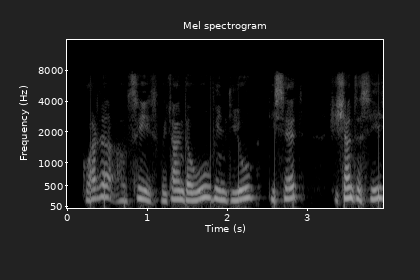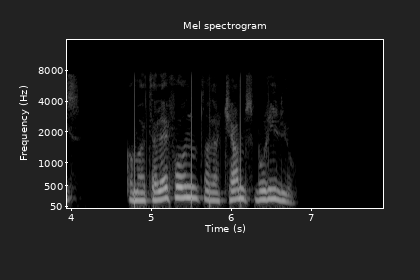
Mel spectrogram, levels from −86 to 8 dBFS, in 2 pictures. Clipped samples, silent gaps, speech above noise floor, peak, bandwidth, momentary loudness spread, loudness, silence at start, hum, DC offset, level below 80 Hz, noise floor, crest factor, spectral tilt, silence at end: under 0.1%; none; over 56 dB; -18 dBFS; 7.8 kHz; 11 LU; -35 LUFS; 0.25 s; none; under 0.1%; -68 dBFS; under -90 dBFS; 18 dB; -7 dB/octave; 1.1 s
